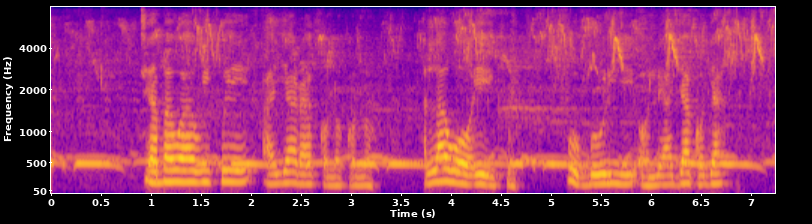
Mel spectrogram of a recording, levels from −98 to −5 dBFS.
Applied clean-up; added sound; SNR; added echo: none; Bird; 6 dB; none.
